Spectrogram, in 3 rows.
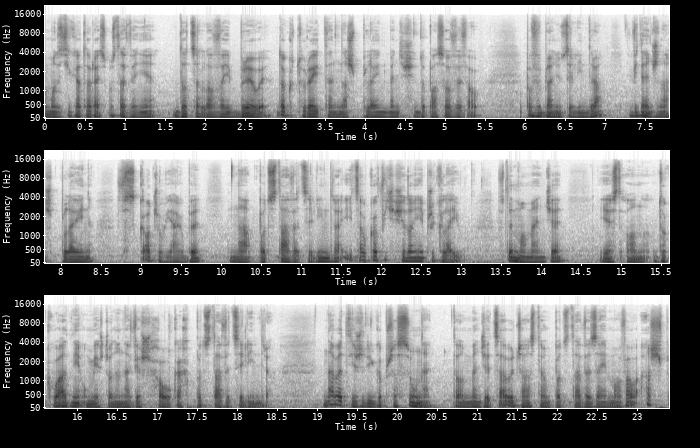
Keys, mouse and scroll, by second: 3.5 click, 7.6-9.6 middle drag, 9.6-11.2 scroll up 1, 11.2-13.2 middle drag, 13.2 z, 13.8-15.6 middle drag, 17.4 z, 19.6 click.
